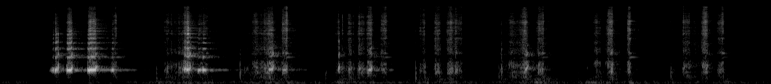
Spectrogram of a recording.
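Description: A metal knife blade scrapes and cuts the edge of a solid white magnesium carbonate gym chalk block held over a glass bowl full of chalk powder. Eight short rasping scrapes come in bursts, each with a squeaky, harmonic tone around 680 Hz and bright upper overtones, fading quickly with almost no low end.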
